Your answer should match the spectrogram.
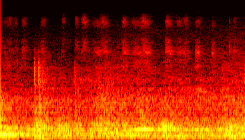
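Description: Marker pen writing on a whiteboard: faint scratching strokes.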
